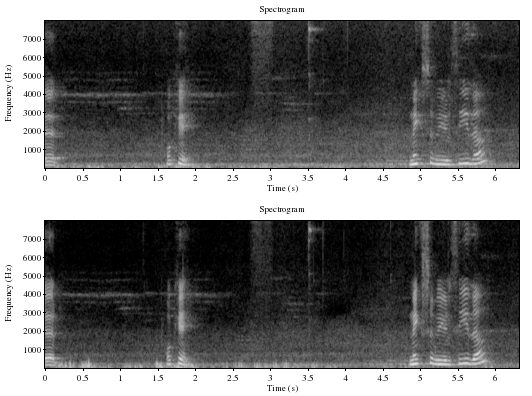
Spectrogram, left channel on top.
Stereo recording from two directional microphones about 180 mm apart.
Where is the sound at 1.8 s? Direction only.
45° right (ahead or behind).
